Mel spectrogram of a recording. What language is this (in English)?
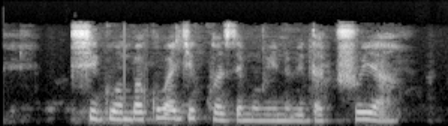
Kinyarwanda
